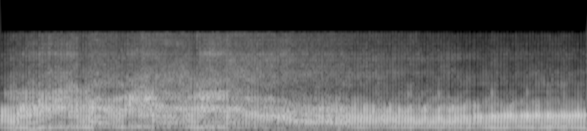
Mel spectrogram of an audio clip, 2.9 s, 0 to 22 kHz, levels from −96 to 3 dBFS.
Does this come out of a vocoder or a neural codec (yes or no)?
yes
